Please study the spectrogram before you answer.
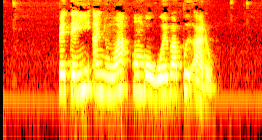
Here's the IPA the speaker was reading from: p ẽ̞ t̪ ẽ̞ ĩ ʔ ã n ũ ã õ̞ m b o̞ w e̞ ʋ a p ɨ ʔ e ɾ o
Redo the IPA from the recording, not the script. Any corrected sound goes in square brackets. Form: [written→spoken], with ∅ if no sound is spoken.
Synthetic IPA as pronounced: p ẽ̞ t̪ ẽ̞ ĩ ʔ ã [n→ɲ] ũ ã õ̞ m b o̞ w e̞ ʋ a p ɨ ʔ [e→a] ɾ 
